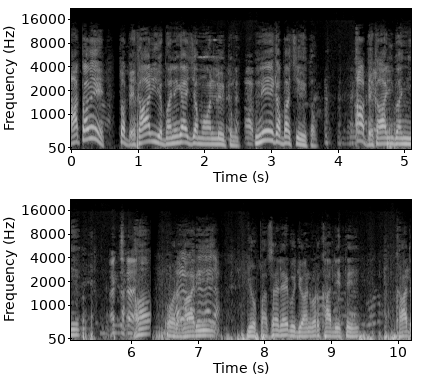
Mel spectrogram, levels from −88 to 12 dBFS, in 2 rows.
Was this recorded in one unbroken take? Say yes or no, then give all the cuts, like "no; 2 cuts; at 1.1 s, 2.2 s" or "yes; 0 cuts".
no; 1 cut; at 6.2 s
